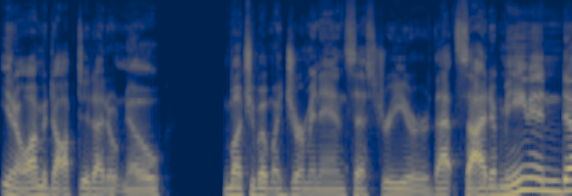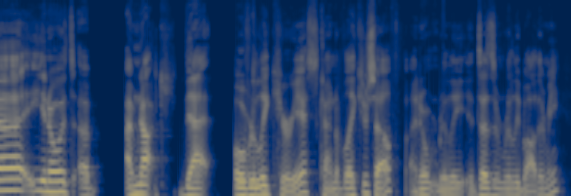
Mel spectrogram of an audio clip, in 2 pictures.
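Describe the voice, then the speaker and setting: A man's voice: medium pitch, moderate pace, smooth. A Canadian man muses through a casual movie chat, circling his point with fillers and restarts. His manner is reflective and easygoing, working out his thoughts as he speaks. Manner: reflective, rambling, many fillers. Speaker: film podcast co-host.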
